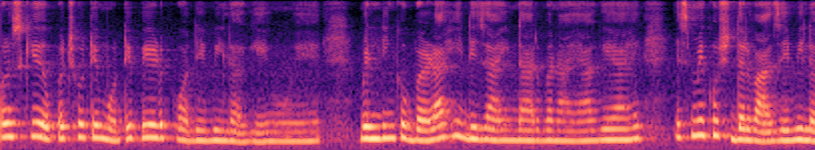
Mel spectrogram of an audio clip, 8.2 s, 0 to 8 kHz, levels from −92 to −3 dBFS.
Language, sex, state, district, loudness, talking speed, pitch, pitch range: Hindi, female, Delhi, New Delhi, -16 LUFS, 160 wpm, 215 Hz, 200-255 Hz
